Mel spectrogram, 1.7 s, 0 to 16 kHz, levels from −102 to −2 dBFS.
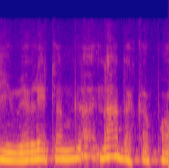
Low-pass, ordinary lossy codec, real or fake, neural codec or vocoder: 10.8 kHz; AAC, 96 kbps; fake; codec, 24 kHz, 0.9 kbps, WavTokenizer, medium speech release version 1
